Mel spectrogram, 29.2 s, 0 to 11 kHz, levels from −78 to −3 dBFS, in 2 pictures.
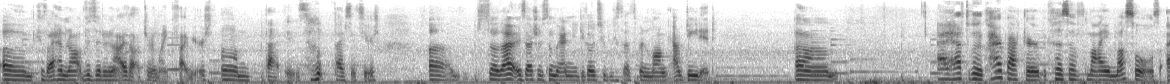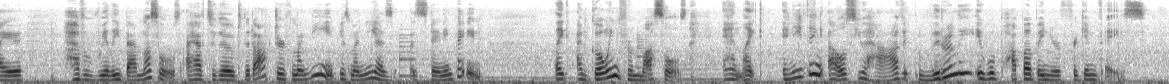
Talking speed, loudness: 185 wpm, -24 LUFS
